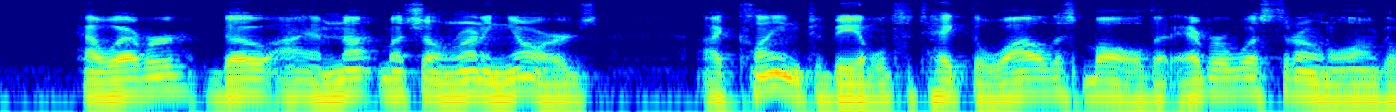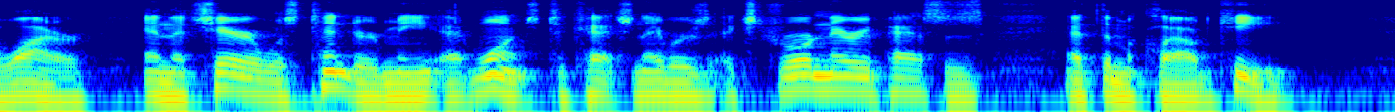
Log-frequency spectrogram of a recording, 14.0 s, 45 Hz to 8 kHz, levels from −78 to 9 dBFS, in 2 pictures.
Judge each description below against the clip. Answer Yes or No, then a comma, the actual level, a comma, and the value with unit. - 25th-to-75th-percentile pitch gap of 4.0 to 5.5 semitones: No, average, 3.5 semitones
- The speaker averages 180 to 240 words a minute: Yes, average, 185 wpm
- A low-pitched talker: Yes, very low, 95 Hz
